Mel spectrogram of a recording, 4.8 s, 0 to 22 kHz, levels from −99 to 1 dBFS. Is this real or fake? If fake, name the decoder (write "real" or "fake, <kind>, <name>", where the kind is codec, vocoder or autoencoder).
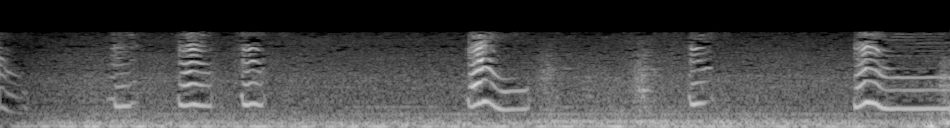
real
